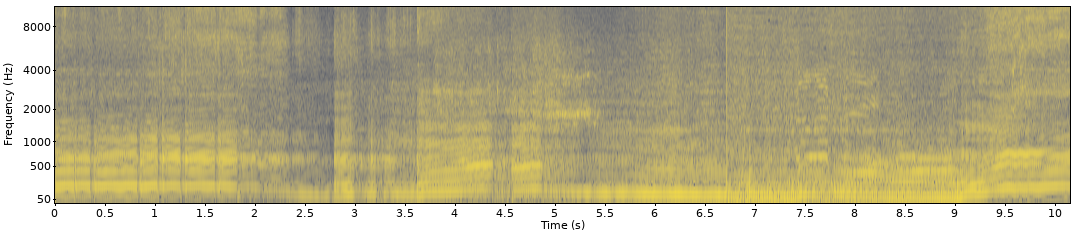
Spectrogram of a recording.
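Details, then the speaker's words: Porsche 944 race car driven hard after fresh gas replaced stale fuel: revs rise and fall cleanly under throttle with tires squealing through turns, no stumble; runs really good, open diff. "There it is, guys. A little new gas and It's running. yeah, it runs really good."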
